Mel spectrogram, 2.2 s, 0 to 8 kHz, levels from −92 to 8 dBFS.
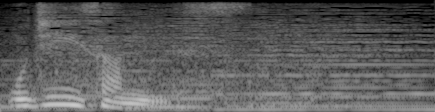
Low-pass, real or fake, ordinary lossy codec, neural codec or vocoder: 7.2 kHz; real; none; none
